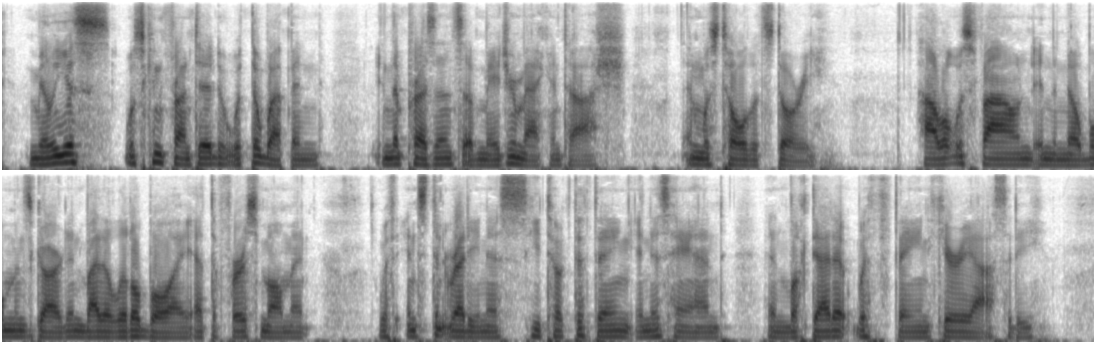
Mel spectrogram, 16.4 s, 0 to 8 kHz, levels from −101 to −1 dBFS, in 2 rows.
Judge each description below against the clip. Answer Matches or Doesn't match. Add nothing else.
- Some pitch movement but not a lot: Doesn't match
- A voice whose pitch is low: Matches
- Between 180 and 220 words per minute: Matches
